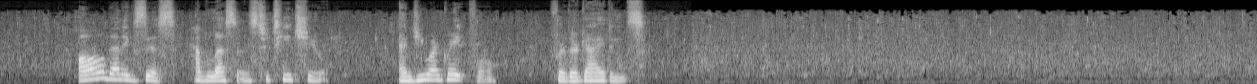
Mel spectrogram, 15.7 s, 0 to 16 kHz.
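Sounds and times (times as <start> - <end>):
flowing river rushing and babbling: 0.0 - 15.7
speech: 1.0 - 4.2, 5.0 - 6.3, 6.9 - 8.2.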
